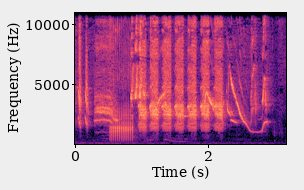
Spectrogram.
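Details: A Javan myna sings energetically, in a recording meant to lure and train songbirds: a rough, grating buzz, then a run of short harsh notes, ending in a long whistle that swoops down and back up.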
